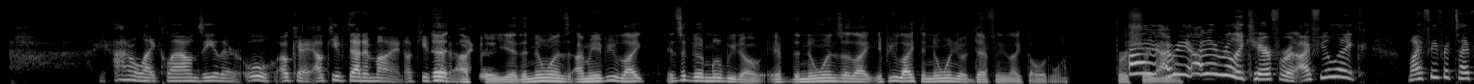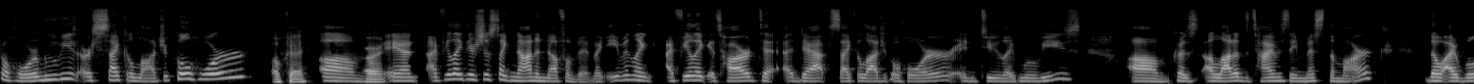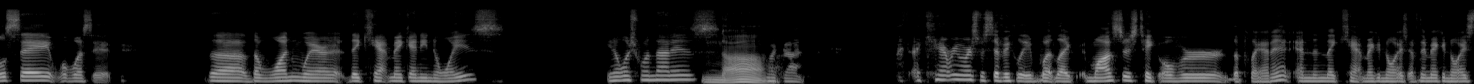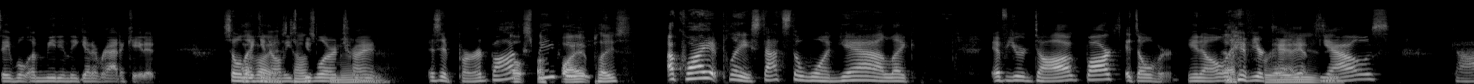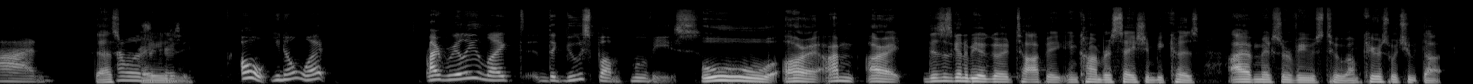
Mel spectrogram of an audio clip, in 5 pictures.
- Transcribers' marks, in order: laughing while speaking: "Like"; other background noise; tapping
- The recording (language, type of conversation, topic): English, unstructured, Which books do you wish were adapted for film or television, and why do they resonate with you?
- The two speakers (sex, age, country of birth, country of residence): female, 25-29, Vietnam, United States; male, 30-34, United States, United States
